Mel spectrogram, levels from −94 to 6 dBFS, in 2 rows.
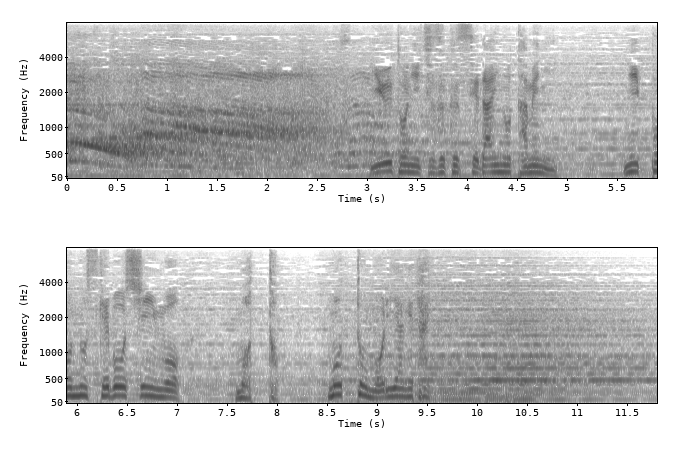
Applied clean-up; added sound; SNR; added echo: none; none; none; none.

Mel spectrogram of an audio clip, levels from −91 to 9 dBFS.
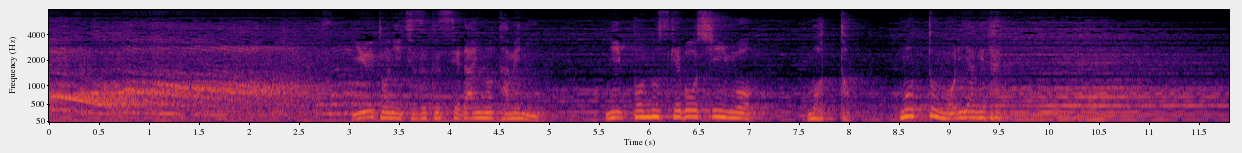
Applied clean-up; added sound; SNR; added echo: none; none; none; reverberation time 0.9 s.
